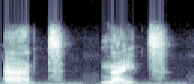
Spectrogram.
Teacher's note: Bring the tongue way forward. So it's a T sound. · When we pronounce the T, the tongue is way forward.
